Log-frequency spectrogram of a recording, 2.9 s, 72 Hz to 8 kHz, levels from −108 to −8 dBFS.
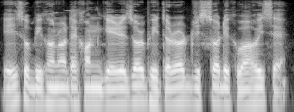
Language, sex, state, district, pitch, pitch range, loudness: Assamese, male, Assam, Kamrup Metropolitan, 100 Hz, 100-105 Hz, -18 LUFS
